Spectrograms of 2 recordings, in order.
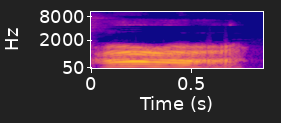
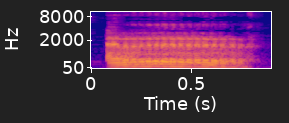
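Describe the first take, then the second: First: The R is an unrolled, American-style er sound. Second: The R is rolled with a tongue trill. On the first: The speaker calls it wrong. "R in English or American English" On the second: The speaker calls it right. "in Italian, it's r"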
